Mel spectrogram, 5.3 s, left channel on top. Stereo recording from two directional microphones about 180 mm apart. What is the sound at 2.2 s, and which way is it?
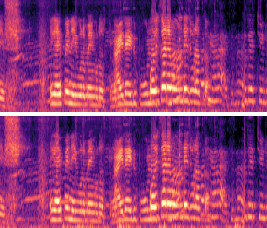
Speech, centre (ahead or behind).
